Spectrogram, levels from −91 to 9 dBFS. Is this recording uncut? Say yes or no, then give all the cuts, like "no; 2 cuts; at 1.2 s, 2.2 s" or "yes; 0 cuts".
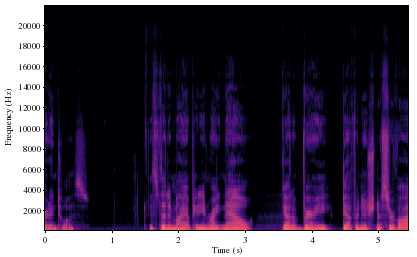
no; 3 cuts; at 1.7 s, 3.6 s, 4.4 s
